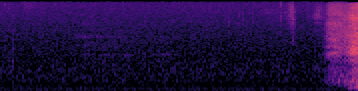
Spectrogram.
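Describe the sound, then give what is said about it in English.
After near silence with a faint low hum, a voice imitates angry heavy breathing: one loud, forceful huff of air through the nostrils at the very end. “So she doesn't say a word, I walk out of the room and upstairs and I'm breathing heavily. You know, your nostrils. Open and close like that.”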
